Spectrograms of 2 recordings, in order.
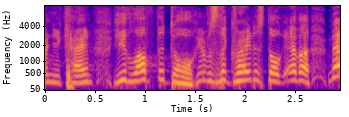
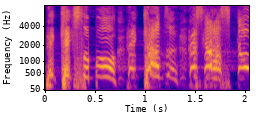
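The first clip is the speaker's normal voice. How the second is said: very high, very slow, swooping, drawn-out commentator voice; 13 semitones higher than usual. Recalling doing live commentary of himself as a kid playing: high-pitched sports commentator voice. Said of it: "my high voice was like".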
